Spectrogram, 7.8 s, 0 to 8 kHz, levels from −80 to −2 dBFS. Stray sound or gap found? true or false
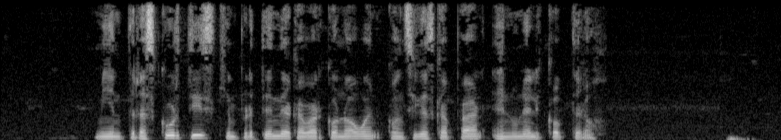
false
